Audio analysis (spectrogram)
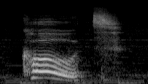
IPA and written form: koʊt (coat)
